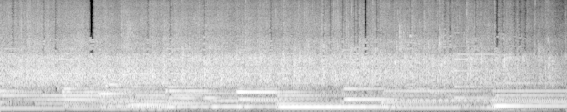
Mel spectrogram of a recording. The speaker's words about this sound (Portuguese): Aplauda o Espírito Santo porque ele está em você.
